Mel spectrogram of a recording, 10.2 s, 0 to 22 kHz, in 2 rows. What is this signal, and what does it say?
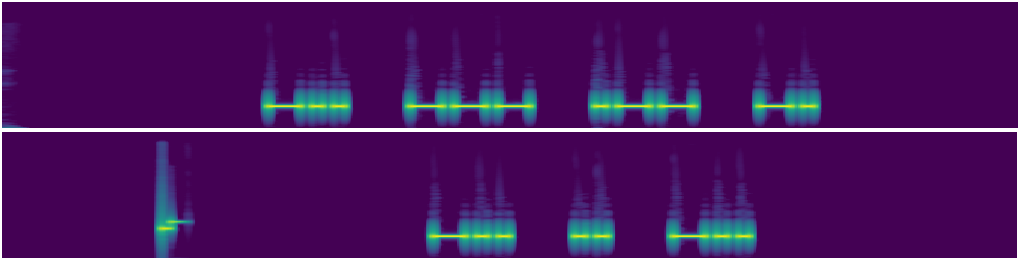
Morse code, heard as a keyed tone, about 22 wpm, spaced as for 16 wpm, 700 Hz. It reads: DOWN DID
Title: 2x Character Spacing - Top 200 Words - 22wpm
